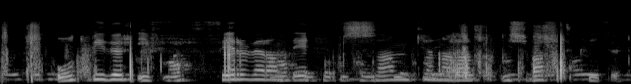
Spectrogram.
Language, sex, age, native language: Icelandic, male, 13, Icelandic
